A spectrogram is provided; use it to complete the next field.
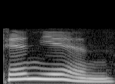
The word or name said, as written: pinyin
